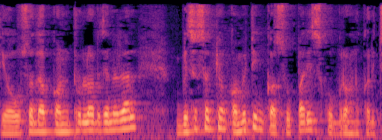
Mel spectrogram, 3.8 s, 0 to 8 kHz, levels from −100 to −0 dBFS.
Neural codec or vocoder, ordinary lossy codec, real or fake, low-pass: none; AAC, 32 kbps; real; 7.2 kHz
